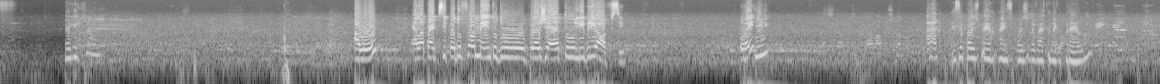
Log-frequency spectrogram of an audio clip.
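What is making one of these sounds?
A young woman speaks into a microphone over loudspeakers in a large echoing hall.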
